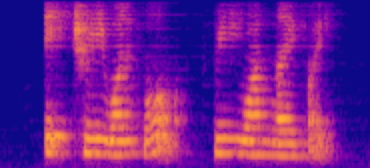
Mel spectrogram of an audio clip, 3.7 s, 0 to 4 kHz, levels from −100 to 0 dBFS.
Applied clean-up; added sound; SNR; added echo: neural mask model DeepFilterNet 3.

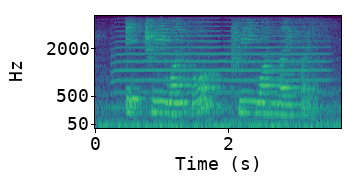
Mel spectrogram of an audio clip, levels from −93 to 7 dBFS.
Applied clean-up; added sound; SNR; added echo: none; Trumpet; 11 dB; reverberation time 0.7 s.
